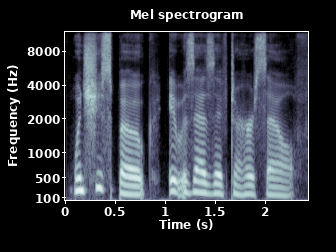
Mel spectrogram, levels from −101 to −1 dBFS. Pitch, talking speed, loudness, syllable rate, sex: 190 Hz, 220 wpm, -18 LUFS, 5.0 syllables/s, female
